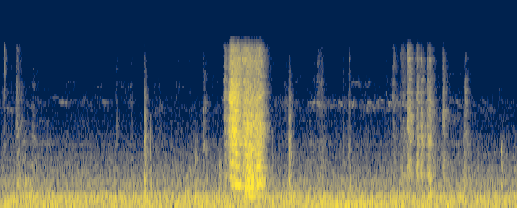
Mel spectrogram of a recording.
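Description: Trading cards being handled and shuffled by hand: faint rustles and clicks of cards sliding over one another, with one brief, louder swish about three seconds in.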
